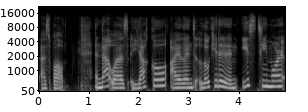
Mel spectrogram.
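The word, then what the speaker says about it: Jaco: yako Island yako Island it's spelled with a J but it's pronounced yako j a c o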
